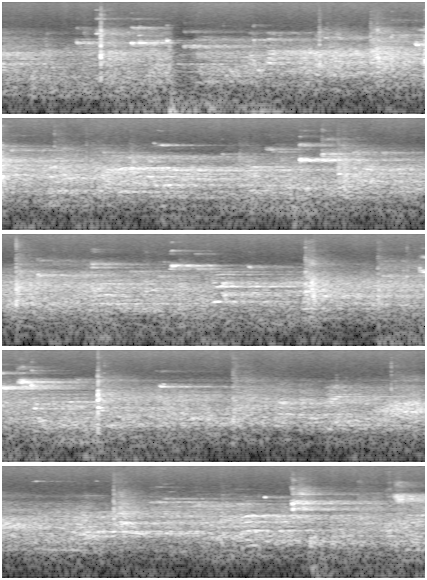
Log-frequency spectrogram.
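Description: Shuttlecocks are struck with sharp pops in a large echoing hall.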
